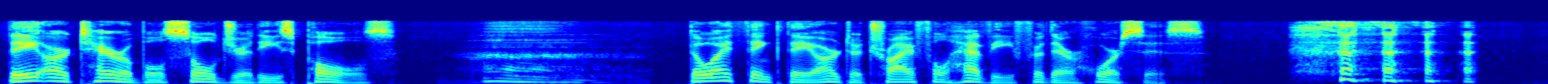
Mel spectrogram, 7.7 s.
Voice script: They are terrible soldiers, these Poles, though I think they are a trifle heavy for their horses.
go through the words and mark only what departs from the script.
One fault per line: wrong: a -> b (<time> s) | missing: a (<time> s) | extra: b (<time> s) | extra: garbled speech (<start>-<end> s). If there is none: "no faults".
wrong: soldiers -> soldier (0.8 s)
wrong: are -> aren't (4.0 s)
